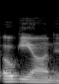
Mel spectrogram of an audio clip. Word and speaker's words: Ogion: Ogion is Le Guin's preferred pronunciation. – Okay. We'll go with Ogion then.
